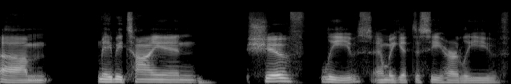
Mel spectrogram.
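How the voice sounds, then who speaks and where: In a Long Island accent, a man talks at a very slow pace with a quiet background. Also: fairly low pitch for a man, fairly even intonation. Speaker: podcast co-host. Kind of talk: casual chat.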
